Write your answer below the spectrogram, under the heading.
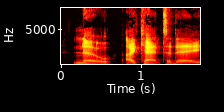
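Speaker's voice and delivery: slow, dark put-on villain voice. You imagine the Sith turning something down; give your best Palpatine impression. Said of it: "that's my best Palpatine impression".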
